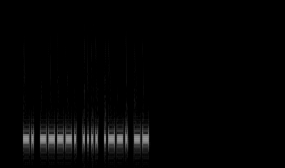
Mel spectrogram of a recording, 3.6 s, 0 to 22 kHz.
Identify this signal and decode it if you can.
Morse code, heard as a keyed tone, about 46 wpm, 700 Hz. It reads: N9HPM
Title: USA Call Signs - 5 Characters - Repeated 3x - 45wpm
